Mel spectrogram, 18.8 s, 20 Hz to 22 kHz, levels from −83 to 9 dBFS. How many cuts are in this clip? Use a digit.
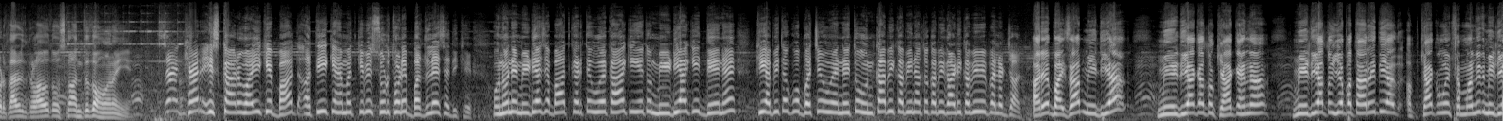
0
